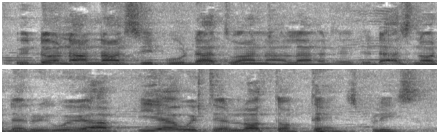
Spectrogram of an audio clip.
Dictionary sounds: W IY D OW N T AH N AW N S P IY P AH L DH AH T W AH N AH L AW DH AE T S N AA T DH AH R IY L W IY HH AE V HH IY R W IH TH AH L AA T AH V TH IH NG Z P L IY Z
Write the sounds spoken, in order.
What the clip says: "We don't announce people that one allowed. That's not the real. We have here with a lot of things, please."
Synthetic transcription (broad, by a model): W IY D OW N T AH N AW N S P IY P AH L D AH T W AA N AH L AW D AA T S N AA T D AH R IY L W IY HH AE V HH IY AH W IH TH AH L AA T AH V T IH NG S P L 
